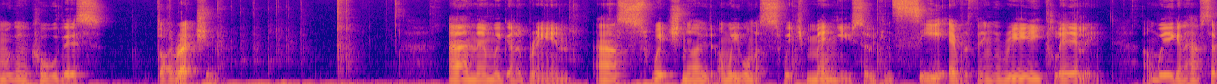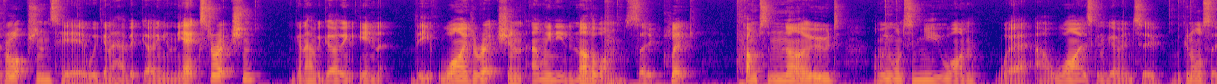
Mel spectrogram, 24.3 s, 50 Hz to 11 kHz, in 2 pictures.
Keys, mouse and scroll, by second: 1.5-2.7 typing, 3.3 Return, 4.2 click, 5.6 shift+a, 6.0 s, 6.2 w, 7.9 click, 12.9 ctrl+right click, 12.9 right click, 13.1 ctrl+right click, 13.9 click, 24.0 double click.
